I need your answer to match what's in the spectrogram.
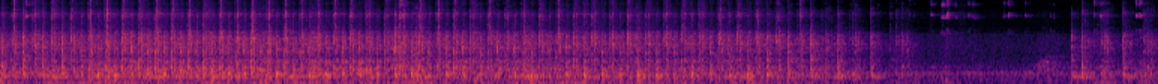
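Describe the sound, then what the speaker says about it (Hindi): A sewing machine stitches steadily along the edge of a piece of fabric, a dense rapid mechanical rattle that runs close and continuous before slowing and pausing near the end, with no talk. "पहले इसे आपको इस तरीके से रखकर सिलाई करनी है, बिल्कुल किनारी किनारी।"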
